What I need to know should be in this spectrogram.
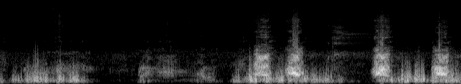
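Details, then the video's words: Boerboel dog having fun, giving a few broadband barks around the three to four and a half second mark after lower growly vocal sounds and a short pause. "Boerboel Having fun"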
